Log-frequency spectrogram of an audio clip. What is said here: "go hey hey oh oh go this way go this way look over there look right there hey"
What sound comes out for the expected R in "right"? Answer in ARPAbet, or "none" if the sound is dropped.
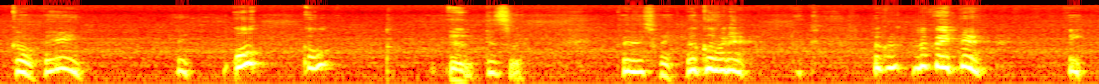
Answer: L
